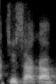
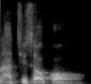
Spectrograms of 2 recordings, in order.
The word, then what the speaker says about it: Ajisaka: umum mengenainya adalah Ajisaka bacanya Ajisaka bukan Aji Soko karena sastra Jawa itu mulai mengenal vokal itu setelah abad 15 Nah setelah itu ada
